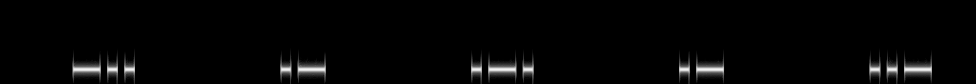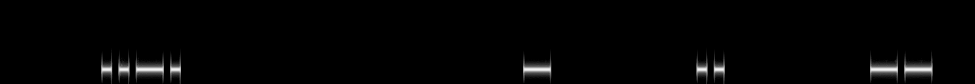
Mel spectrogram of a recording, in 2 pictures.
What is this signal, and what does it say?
Morse code, heard as a keyed tone, about 14 wpm, spaced as for 5 wpm, 700 Hz. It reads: DARAUF TIM
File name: Morsekurs / Witze / Witz 07. Mai 2019, 25 F70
